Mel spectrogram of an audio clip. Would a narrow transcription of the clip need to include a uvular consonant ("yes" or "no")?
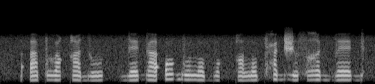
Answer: yes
